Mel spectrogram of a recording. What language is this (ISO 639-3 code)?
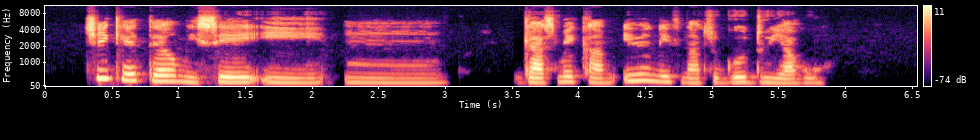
pcm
